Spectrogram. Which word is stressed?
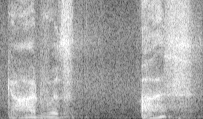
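us. The word us is stressed. "emphasize each word"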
